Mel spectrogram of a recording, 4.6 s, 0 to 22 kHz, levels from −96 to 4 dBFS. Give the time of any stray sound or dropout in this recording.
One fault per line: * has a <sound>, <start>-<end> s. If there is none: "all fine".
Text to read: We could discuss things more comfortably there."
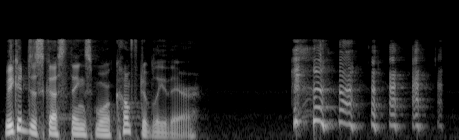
* has a laugh, 2.9-4.5 s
